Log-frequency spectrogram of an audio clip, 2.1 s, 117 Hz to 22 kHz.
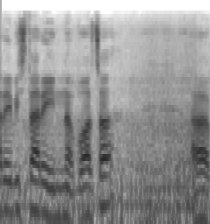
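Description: A man's voice chanting over the steady running noise and wind of a modified Bajaj Pulsar 180 motorcycle on the move. The voice breaks off about a second in, leaving the riding noise on its own for a moment before it starts again.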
